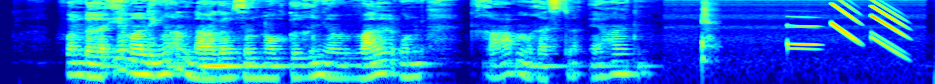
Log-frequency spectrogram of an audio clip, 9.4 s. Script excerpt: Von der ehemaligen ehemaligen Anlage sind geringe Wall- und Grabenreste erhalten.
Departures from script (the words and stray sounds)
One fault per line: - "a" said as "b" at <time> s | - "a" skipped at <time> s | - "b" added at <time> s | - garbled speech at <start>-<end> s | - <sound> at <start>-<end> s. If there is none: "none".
- "ehemaligen" skipped at 1.7 s
- "noch" added at 2.6 s
- cough at 7.0-7.2 s
- chirp at 7.9-9.1 s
